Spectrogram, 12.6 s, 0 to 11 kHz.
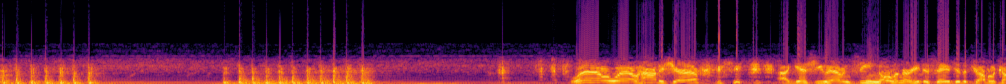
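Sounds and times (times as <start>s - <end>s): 
firm rapid knocking on a front door: 0.0s - 1.3s, 2.8s - 4.7s
laughter: 6.7s - 7.4s, 8.4s - 10.3s
speech: 8.2s - 12.5s.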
